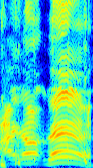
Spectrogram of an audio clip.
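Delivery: very high-pitched screaming right into the mic. Answering another speaker's question while laughing, screaming into the mic. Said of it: "Please don't scream into the mic".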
